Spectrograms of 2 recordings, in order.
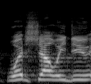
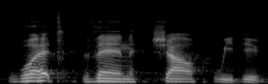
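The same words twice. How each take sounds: First: Pleading crowd. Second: Slow deliberate question. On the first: Acted. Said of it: "John, you're telling us that we need to repent". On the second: Shown as a demonstration. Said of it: "And how does John reply to".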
